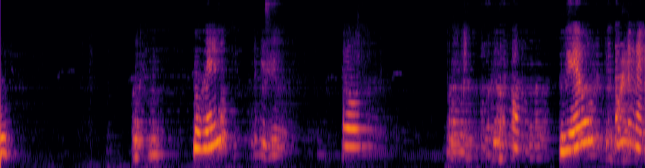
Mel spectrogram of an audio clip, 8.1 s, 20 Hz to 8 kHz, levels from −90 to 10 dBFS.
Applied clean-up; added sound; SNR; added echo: neural mask model DeepFilterNet 3.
